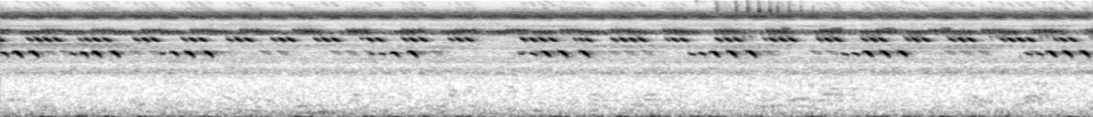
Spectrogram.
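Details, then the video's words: Several crickets calling together, one producing buzzy pulsed chirps in a fairly even rhythm against a higher rapid trill and a constant high-pitched ringing, with soft low noise beneath. "Suara Jangkrik Membahana!"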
